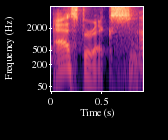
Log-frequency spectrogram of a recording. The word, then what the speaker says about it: Asterix: What is it? Asterix? – Asterix. Ah. Yeah, it's not like, spelled like asterisks. – Yes, it is, isn't it? – I think that's missing the S at the end.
